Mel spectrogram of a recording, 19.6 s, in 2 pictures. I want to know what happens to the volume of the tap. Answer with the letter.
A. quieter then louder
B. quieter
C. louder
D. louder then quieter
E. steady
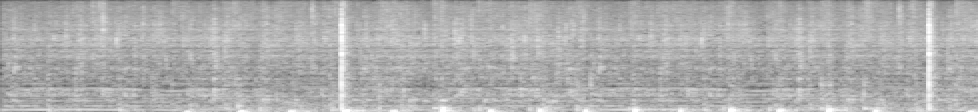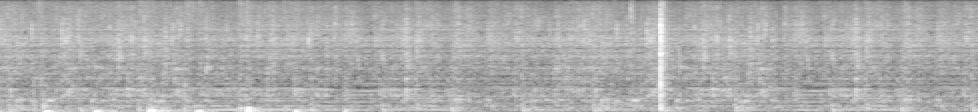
E.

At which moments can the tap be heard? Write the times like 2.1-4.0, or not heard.
0.0-19.5.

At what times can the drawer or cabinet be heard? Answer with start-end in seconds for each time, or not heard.
2.8-3.6, 8.7-9.5, 15.8-16.6.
